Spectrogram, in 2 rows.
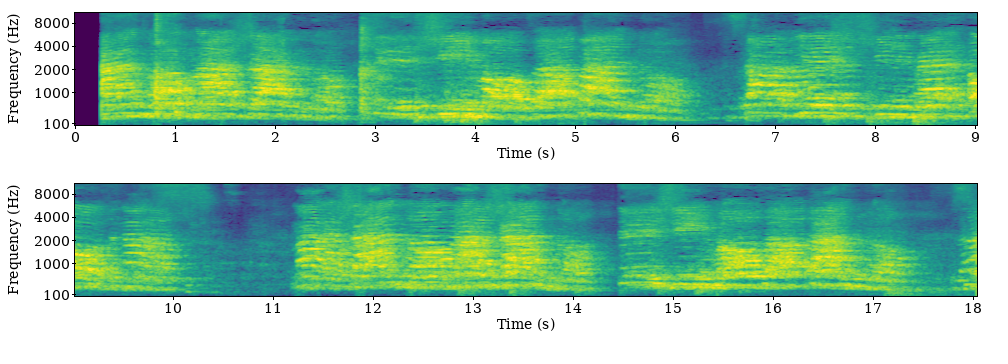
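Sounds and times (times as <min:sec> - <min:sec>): children singing in unison: 0:00.3 - 0:10.3, 0:11.1 - 0:18.0.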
